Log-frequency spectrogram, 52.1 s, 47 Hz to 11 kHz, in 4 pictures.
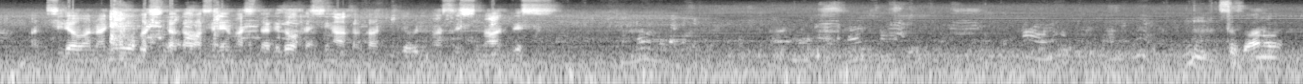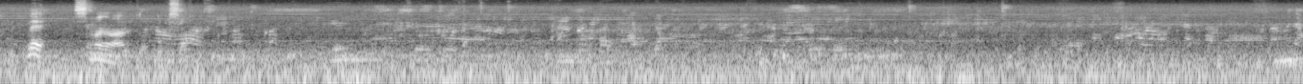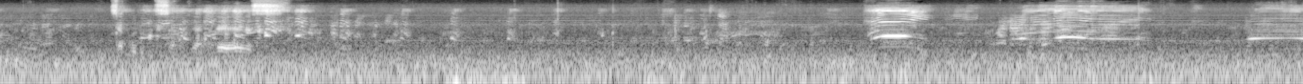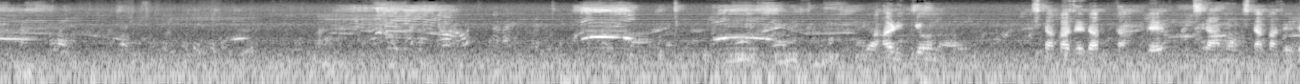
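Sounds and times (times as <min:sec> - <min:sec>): airliner cabin rumble: 0:00.0 - 0:52.0
faint voices: 0:00.0 - 0:52.0.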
